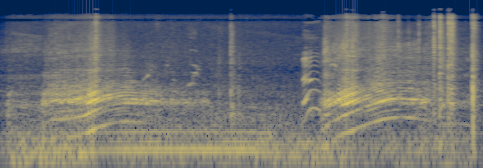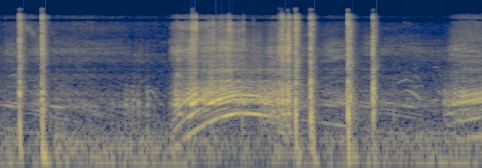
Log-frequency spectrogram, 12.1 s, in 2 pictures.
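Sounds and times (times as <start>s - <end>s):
car engine revving: 0.0s - 12.0s
sharp cracks: 5.0s - 6.9s, 9.0s - 10.9s.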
